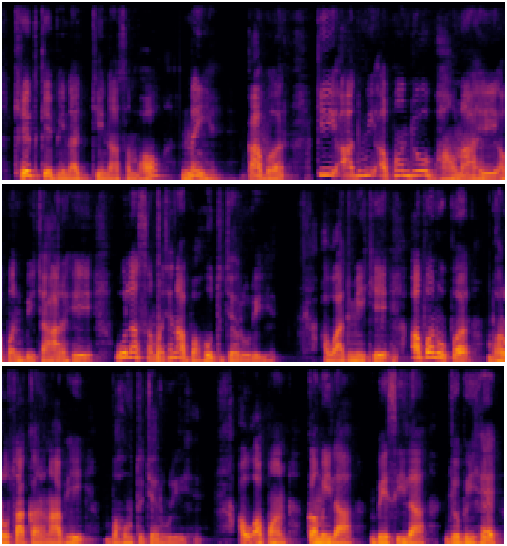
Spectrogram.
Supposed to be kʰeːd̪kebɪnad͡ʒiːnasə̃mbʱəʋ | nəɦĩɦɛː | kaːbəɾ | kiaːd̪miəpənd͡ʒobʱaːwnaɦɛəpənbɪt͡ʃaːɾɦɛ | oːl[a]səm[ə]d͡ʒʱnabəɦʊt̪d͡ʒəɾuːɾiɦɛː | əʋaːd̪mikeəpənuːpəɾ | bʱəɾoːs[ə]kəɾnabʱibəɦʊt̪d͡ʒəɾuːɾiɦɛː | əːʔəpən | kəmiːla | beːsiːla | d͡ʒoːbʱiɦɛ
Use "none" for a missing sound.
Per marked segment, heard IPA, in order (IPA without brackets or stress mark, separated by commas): a, ə, a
